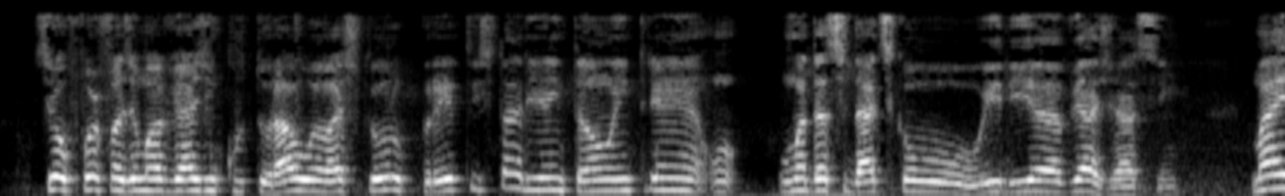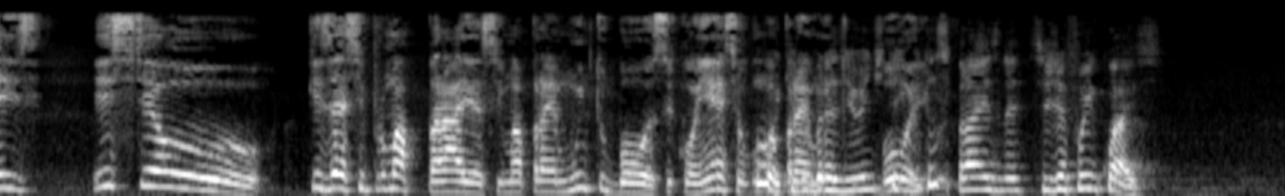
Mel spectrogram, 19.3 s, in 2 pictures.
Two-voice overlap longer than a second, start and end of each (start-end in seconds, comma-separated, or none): 15.3-16.8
